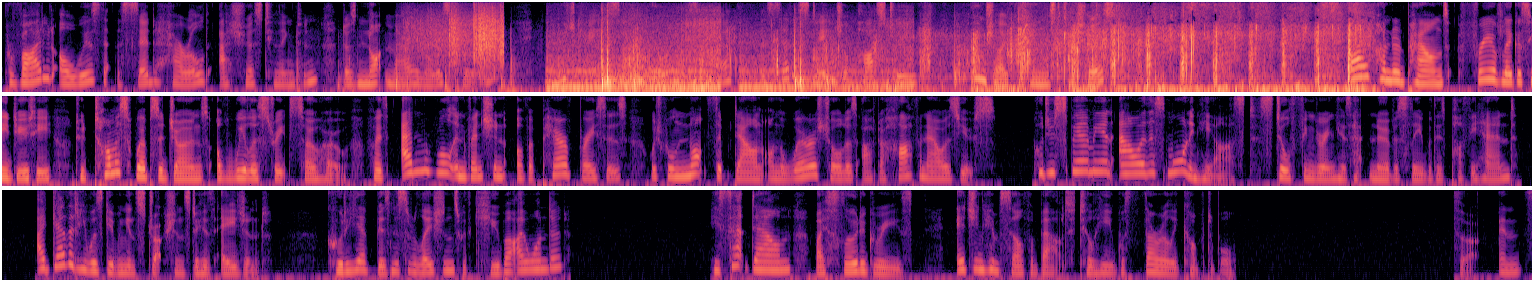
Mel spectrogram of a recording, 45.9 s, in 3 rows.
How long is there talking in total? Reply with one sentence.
The talking can be heard for 40 seconds in total.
